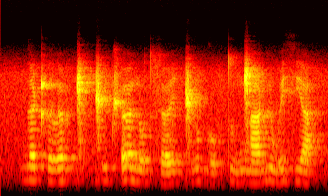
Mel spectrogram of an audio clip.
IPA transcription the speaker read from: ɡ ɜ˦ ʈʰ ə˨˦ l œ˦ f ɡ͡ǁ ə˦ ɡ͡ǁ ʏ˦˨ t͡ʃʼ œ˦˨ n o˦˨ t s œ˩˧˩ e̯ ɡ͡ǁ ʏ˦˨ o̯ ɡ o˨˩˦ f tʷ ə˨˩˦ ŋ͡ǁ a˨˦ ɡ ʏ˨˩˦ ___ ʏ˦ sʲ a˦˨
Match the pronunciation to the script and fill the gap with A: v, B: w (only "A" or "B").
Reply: B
